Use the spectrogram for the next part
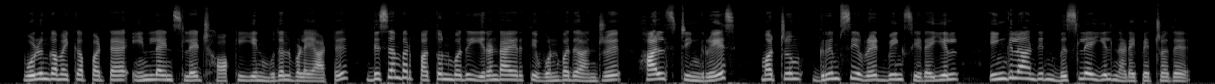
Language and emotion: Tamil, neutral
